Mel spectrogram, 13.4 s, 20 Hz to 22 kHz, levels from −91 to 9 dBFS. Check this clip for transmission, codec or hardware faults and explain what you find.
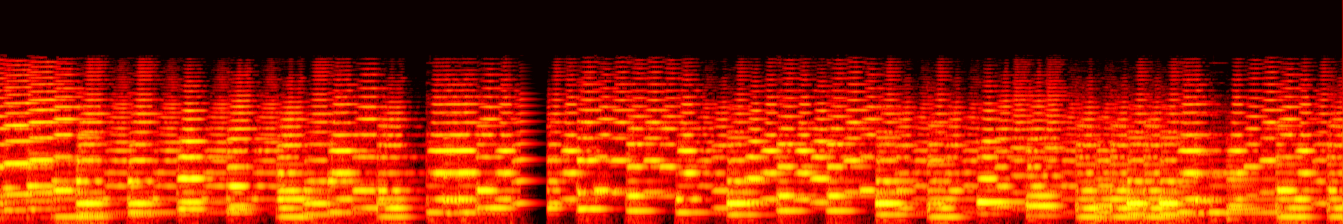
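Several faults come from the call path. A speech noise suppressor was left running on non-speech audio, there is a tiny concealed packet gap, and just after it comes a longer dropout. The content sits below 8 kHz, which fits the wideband Opus coding of the call.

Noise suppressor applied to music or sounds: this runs through the whole clip. A suppressor tuned for speech treats steady, sustained or fading material as background noise and keeps pulling it down, while sharp onsets slip past. The result is a level that keeps shifting by roughly 5 dB, so held sounds and decays seem to breathe, flutter and thin out rather than sustaining naturally.

Sound cut by the noise suppressor: the suppressor clamped down hardest at 1.54–1.73 s (about 6 dB), 2.06–2.25 s (about 5 dB), 2.52–2.8 s (about 7 dB), 4.08–4.3 s (about 11 dB), 9.14–9.29 s (about 7 dB), 9.63–9.78 s (about 7 dB) and 10.62–10.81 s (about 6 dB). 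Each lasts between 0.15 and 0.3 s. At these points it judged the material to be noise and gated it, so the sound briefly sinks or its tail is chopped off early. The 4.1 s dip is the deepest.

Short concealed packet loss: at 5.09–5.13 s, 20 ms of audio failed to reach the decoder in time. The receiver patched the hole by extending the preceding sound and then crossfaded back into the real signal. This is too short to register as a gap. It comes across as a fleeting smear or small wobble.

Long network dropout: from 5.21 to 5.49 s, roughly a quarter of a second of audio is missing, likely because the network stopped delivering packets. The decoder filled the entire stretch with concealment rather than silence, extending the last sound as a synthetic, fading buzz or hiss. When real audio resumes, whatever occurred during that quarter-second is simply gone.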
